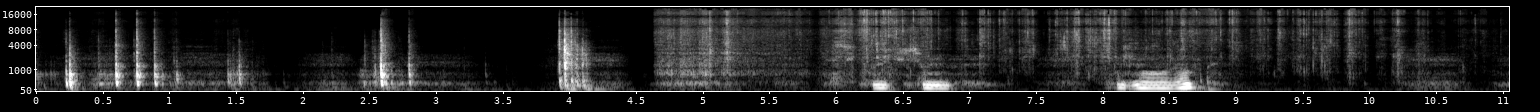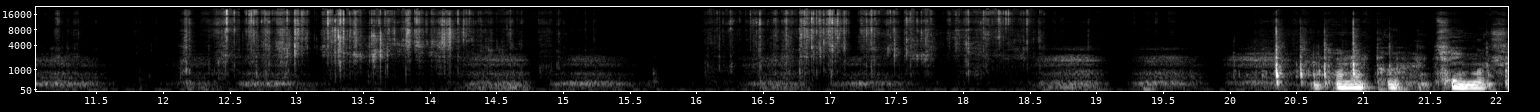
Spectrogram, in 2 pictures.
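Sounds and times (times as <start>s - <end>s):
dry leaves scrunched in hands: 4.6s - 11.4s, 12.1s - 15.0s, 16.1s - 18.6s.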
